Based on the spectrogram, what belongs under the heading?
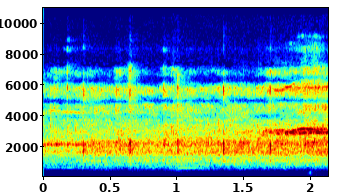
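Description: A large audience applauding, a dense, steady wash of clapping that holds at an even loudness throughout, with slight regular swells every third of a second or so and no voices.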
